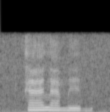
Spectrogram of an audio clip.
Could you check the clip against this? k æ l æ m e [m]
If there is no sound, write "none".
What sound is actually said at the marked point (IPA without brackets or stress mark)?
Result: b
